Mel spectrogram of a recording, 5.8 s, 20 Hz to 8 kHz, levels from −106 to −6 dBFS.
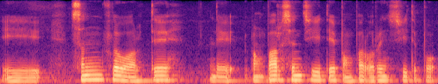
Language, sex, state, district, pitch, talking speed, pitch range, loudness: Mizo, male, Mizoram, Aizawl, 110 Hz, 135 wpm, 100-115 Hz, -21 LUFS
